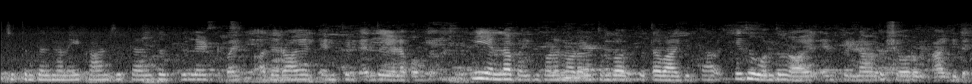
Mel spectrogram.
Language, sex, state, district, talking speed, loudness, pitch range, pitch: Kannada, female, Karnataka, Chamarajanagar, 155 wpm, -18 LUFS, 215-235 Hz, 220 Hz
